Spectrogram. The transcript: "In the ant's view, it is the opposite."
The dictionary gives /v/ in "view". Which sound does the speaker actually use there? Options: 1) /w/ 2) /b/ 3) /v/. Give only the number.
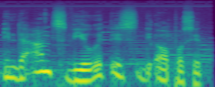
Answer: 3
